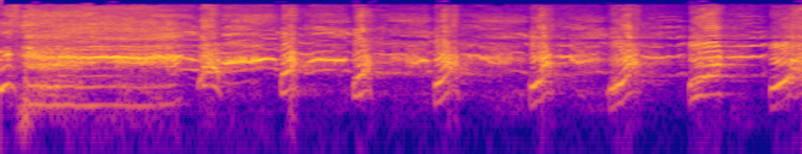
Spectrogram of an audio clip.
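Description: A man laughing hard: a high, held squeal of laughter, then a run of laughing bursts about two or three a second.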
